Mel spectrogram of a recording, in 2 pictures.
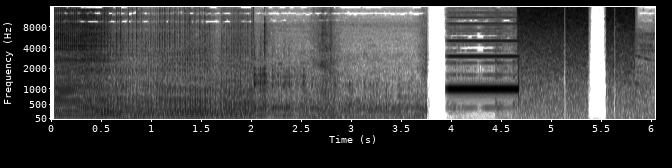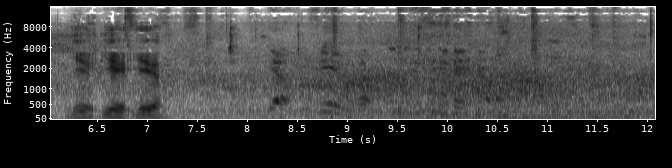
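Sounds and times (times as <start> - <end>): engine revving: 0.0 - 3.6
electronic bleep tone: 4.0 - 4.8.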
